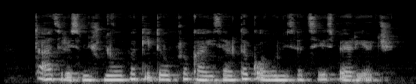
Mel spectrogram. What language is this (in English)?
Georgian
